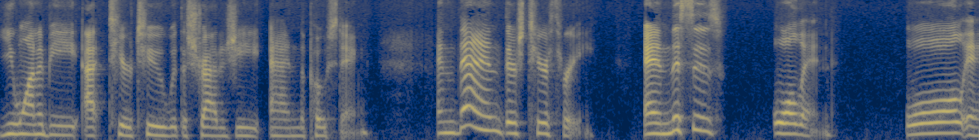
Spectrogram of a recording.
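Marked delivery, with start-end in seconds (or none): 9.0-9.8 put-on old New York accent. Explaining tier three of a posting strategy: old new york accent. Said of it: "if I could use my old New York accent there".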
